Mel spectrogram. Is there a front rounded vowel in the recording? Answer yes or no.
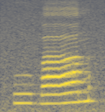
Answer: no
